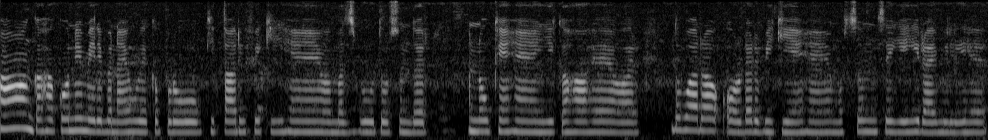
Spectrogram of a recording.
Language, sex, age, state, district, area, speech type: Urdu, female, 18-30, Uttar Pradesh, Muzaffarnagar, rural, spontaneous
